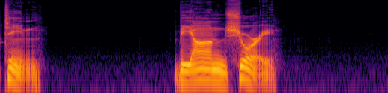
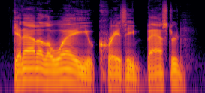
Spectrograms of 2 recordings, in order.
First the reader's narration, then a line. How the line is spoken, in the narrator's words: growled the Marine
